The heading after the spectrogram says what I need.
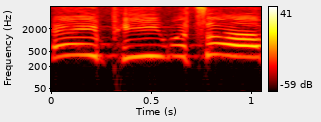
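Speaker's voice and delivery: very high, loud, all-bubbly cheerful voice. Retelling Sapphira greeting Peter: acting bubbly and happy. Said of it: "all bubbly and happy".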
